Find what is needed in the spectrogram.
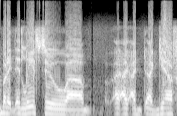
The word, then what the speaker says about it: GIF: I believe it's pronounced yif. It's a soft G. Yif.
